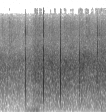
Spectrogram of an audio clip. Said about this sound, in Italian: Allora, tutto questo evento verrà tradotto simultaneamente nella lingua dei segni da Moon Event, a cui potremmo fare un brevissimo applauso.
